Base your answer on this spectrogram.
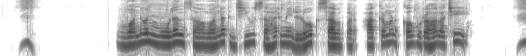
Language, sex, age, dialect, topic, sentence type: Maithili, male, 18-24, Southern/Standard, agriculture, statement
